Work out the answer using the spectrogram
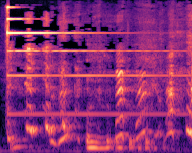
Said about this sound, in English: She like the bell.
